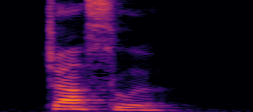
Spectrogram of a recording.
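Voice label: "часлы", Komi, female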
